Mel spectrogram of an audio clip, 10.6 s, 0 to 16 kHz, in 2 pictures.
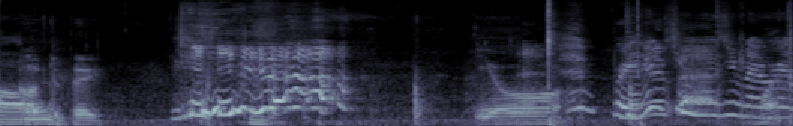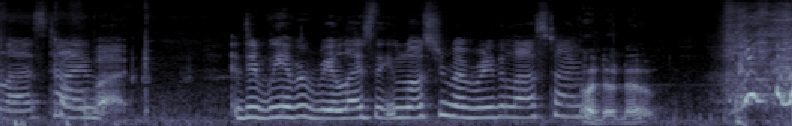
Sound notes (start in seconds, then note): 1.2 laughs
